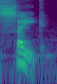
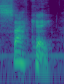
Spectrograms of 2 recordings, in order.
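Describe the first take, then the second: First: It is pronounced like English 'for God's sake'. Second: It is pronounced the Japanese way. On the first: The name is read as a familiar English phrase. "to my Scottish eyes, I can't help but see it as sake" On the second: The name comes from a Japanese-themed setting. "it's got a Japanese tone... so I'm guessing it's sake"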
